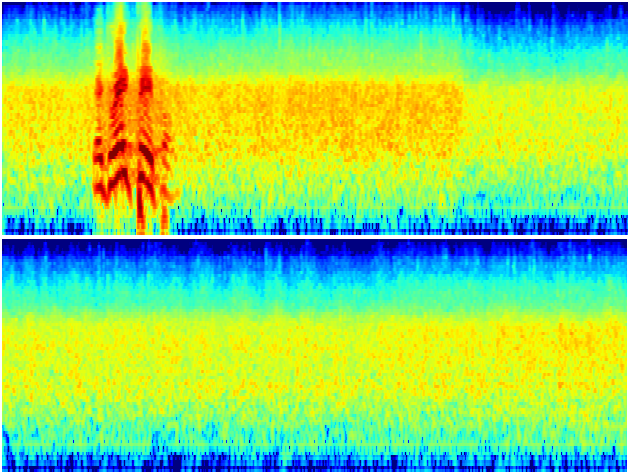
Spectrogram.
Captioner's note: applause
